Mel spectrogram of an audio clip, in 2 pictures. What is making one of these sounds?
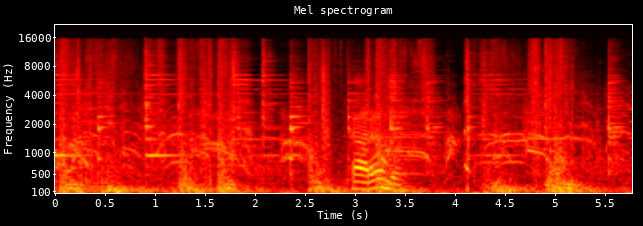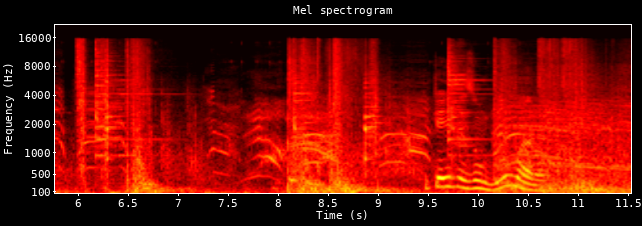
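Gunshots and blasts crack and boom in quick bursts.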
